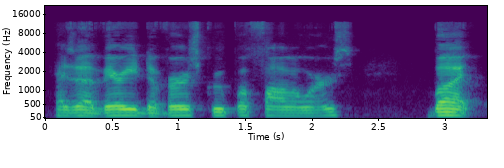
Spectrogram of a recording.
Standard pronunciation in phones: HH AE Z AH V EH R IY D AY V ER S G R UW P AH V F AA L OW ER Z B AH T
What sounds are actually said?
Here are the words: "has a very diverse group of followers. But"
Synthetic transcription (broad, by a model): HH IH Z AH V EH R IY D AY V ER S G R UW P AH V F AA L OW ER Z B AH T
